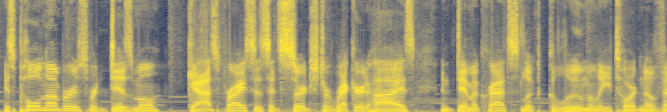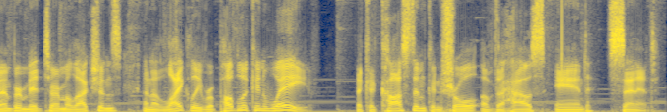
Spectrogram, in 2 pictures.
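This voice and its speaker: A man reading a news story aloud as a commentary host, mock-dramatic, with sarcastic asides and theatrical pauses. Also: medium pitch, lively intonation. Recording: music playing behind the voice. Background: music.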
